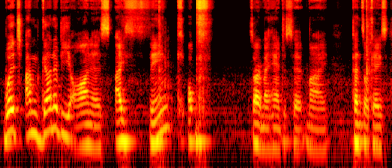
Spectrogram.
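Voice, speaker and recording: A man in his twenties chatting casually with live viewers, rambling and hesitant, with many fillers, self-corrections and soft laughs. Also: medium pitch, animated, slow pace, slight background noise, poor audio. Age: 20s. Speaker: live streamer.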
